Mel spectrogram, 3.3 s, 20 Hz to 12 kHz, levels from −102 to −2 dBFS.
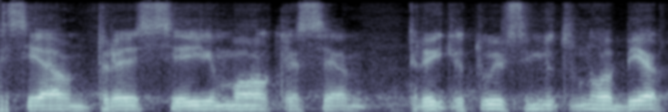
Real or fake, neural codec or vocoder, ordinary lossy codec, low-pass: fake; codec, 24 kHz, 1.5 kbps, HILCodec; Opus, 64 kbps; 10.8 kHz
